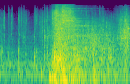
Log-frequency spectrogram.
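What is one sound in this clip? A sword strikes and smashes crates with a loud crash.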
